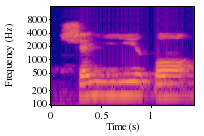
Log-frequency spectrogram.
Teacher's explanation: Syaito disempurnakan dulu 2 harokatnya, kemudian ucapin huruf to langsung.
